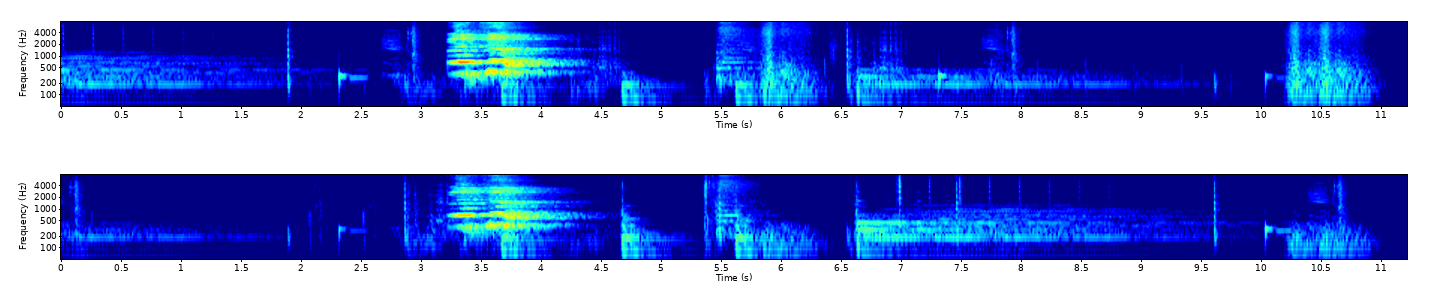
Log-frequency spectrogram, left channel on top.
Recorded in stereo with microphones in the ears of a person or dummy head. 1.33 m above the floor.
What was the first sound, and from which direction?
A scream, 45° left (ahead or behind).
